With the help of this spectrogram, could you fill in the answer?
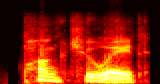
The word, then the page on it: punctuate: American English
